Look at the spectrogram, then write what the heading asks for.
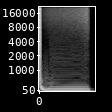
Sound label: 128BPM Kit solo; Shockwave(PIL) - Future Big Room vol 2; Massive Kit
